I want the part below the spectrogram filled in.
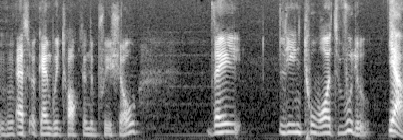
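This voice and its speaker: A somewhat breathy man with a German accent, fairly high in pitch, talking at a fairly slow pace with ordinary pitch variation and long, frequent pauses. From German-speaking Europe. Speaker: podcaster and add-on expert. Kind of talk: casual chat. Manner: halting, repeats words.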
